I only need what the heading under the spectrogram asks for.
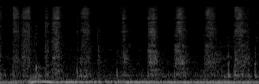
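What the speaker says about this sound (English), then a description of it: "I'm going to come in with my file once again. And I'm just going to buff away" A nail file buffs plastic from an acrylic nail tip on a practice hand, making repeated short raspy strokes at an even rhythm, close and fairly soft.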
